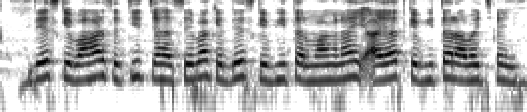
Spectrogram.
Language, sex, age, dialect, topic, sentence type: Magahi, male, 25-30, Western, banking, statement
